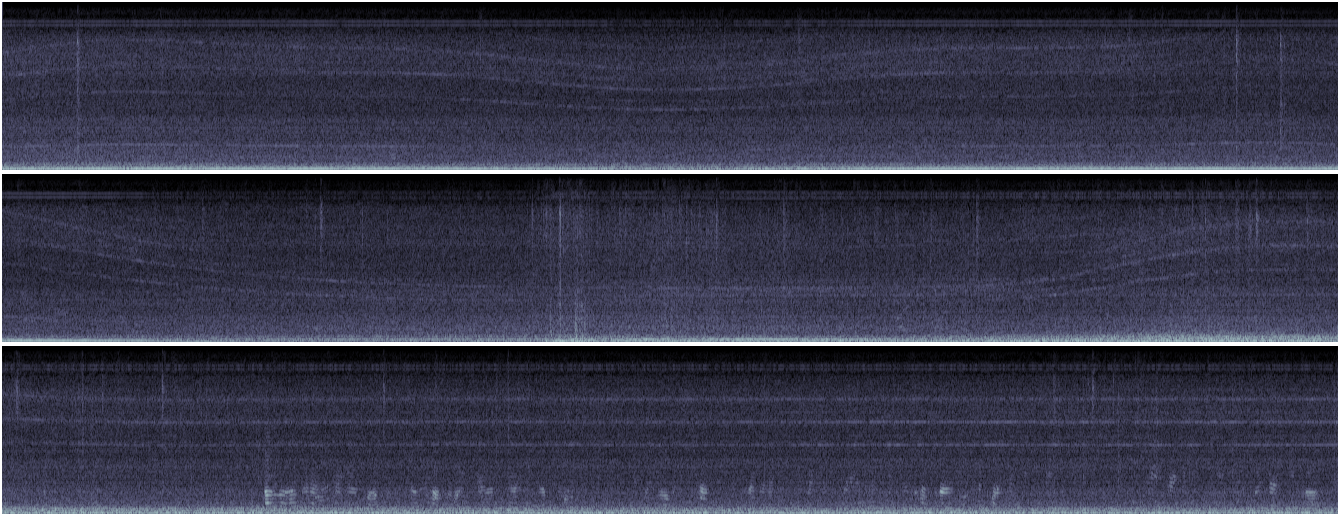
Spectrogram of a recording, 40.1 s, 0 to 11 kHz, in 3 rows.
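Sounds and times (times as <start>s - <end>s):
jet engines droning with whine: 0.0s - 40.0s
rollout rumble: 17.8s - 26.9s.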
